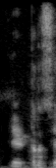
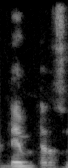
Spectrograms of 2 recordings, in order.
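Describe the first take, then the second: First: डेटर्स said with the b silent, as "detters"; teacher shows the right way: डेटर्स with no b sound. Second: डेबिटर्स with the b sounded, "de-bi-ters"; the wrong way, every letter read out: डेबिटर्स; spelling pronunciation. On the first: Teacher showing students the correct debtors, b kept silent. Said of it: "बी silent रहेगा यहाँ पे". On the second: Teacher warning students off saying डेबिटर्स with the b. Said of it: "डेबिटर्स नहीं पढ़ना है इसको". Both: Shown as a demonstration.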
